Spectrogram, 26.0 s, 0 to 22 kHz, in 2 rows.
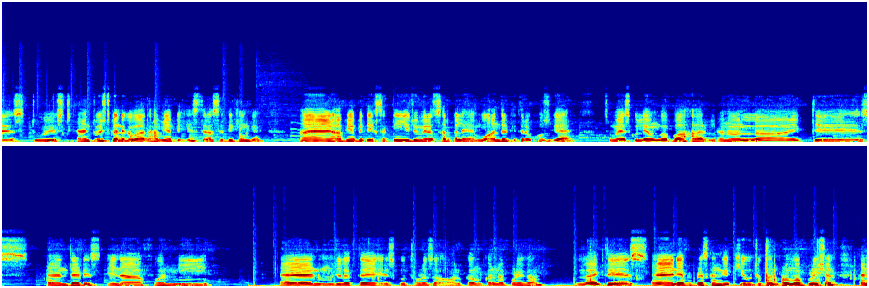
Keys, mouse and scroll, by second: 0.3 scroll down 1, 0.7 click, 2.0 scroll up 1, 7.6 click, 8.3 middle click, 12.5 scroll down 1, 13.1 alt+click, 16.2 alt+middle click, 17.9 click, 18.5 ctrl+middle click, 21.2 alt+click, 22.8 q, 23.5 scroll up 1, 24.2 alt+click, 25.6 scroll down 1.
